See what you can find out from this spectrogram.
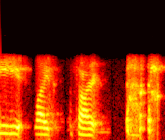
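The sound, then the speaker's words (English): Coughing and throat clearing from someone with something caught in the back of the throat: a few rough, voiced bursts broken by short pauses. “I have something caught in the back of my throat.”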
